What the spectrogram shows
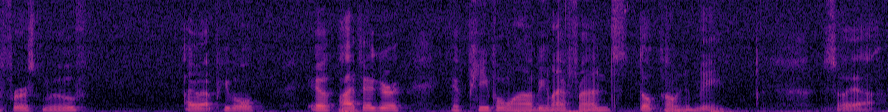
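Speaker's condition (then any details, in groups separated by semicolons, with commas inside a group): Quadriplegic cerebral palsy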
